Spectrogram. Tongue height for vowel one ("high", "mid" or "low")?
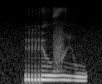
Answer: high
